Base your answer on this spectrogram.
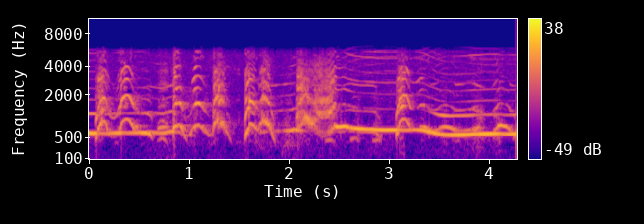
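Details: Pet dog Sheeba howling with a woman: a rapid series of short arching yips over a steady underlying tone, giving way to a smooth, long-held howl.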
